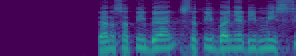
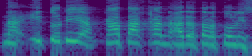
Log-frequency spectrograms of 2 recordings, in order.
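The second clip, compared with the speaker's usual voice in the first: high, emphatic "that's it"; emphatic retold approval; 9 semitones higher, 4 dB louder than usual. God to the sick man who remembered, emphatic. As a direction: imitate a teacher pouncing on the right answer.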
